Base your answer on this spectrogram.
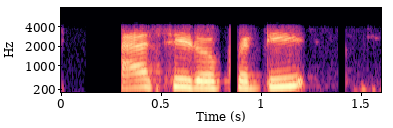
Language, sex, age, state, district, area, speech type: Telugu, female, 18-30, Andhra Pradesh, Sri Balaji, urban, conversation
